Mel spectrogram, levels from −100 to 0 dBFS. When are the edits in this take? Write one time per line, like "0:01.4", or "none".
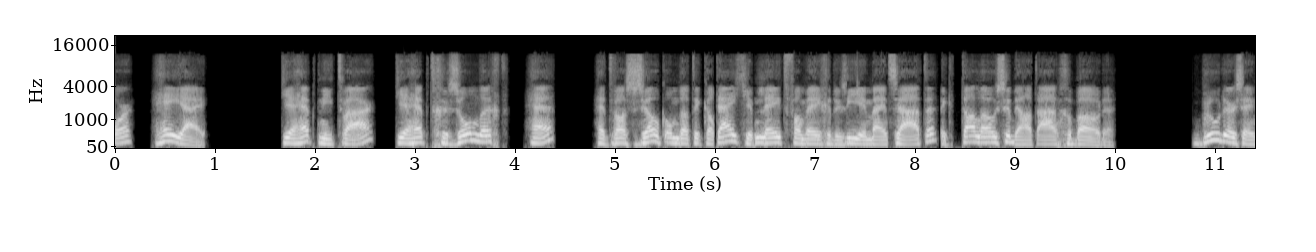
0:02.0
0:05.5
0:06.0
0:06.4
0:07.3
0:07.7
0:08.3
0:09.0

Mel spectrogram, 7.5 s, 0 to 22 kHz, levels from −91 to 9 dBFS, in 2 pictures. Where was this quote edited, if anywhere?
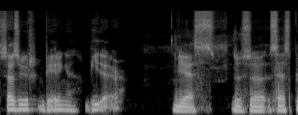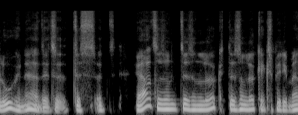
none

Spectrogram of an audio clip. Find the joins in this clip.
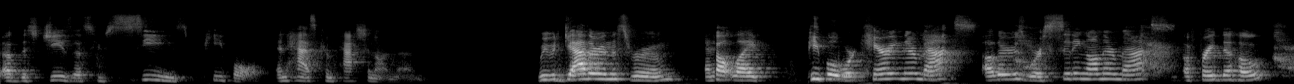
0:02.7
0:07.1

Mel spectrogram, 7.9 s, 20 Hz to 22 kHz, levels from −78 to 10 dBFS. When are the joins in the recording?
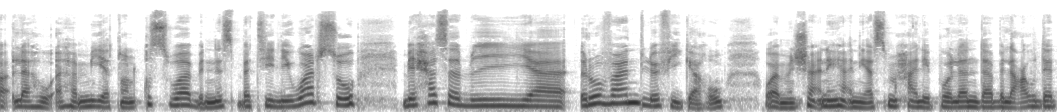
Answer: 0:04.8

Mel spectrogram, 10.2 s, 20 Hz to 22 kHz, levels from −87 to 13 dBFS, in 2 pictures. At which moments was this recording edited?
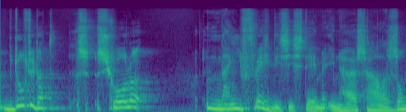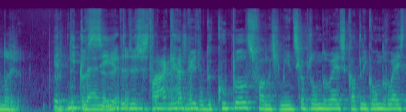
0:05.7
0:07.5

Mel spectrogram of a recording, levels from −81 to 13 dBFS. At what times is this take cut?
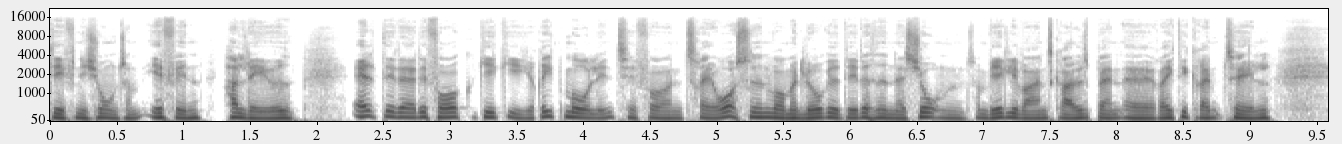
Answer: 0:01.2

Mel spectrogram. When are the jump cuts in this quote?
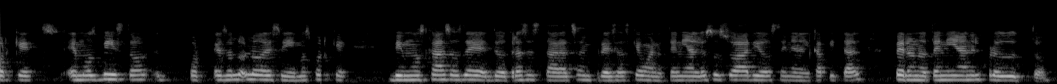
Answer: none

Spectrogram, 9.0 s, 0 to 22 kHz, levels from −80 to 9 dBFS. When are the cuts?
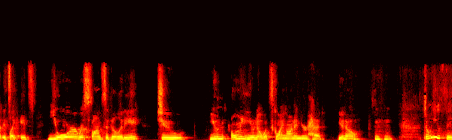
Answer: none

